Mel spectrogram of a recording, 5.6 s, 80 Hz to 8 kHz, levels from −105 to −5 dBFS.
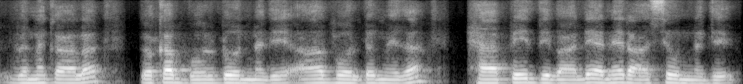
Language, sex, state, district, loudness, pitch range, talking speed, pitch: Telugu, male, Telangana, Hyderabad, -18 LUFS, 125-140 Hz, 130 wpm, 130 Hz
